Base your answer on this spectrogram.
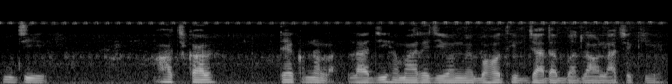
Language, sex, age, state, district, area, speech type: Hindi, male, 18-30, Uttar Pradesh, Sonbhadra, rural, spontaneous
